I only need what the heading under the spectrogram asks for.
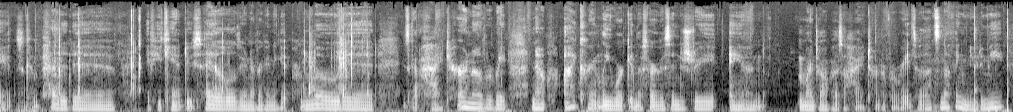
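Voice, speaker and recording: A soft-spoken man talks with ordinary pitch variation. Noticeable background noise runs underneath. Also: medium pitch for a man, moderate pace. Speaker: ASMR creator. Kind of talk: ASMR soft-spoken chat. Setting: in bed at home.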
